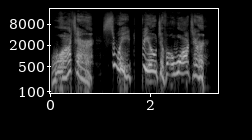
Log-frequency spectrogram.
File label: Thirsty Drifter Gnoll Emote Play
